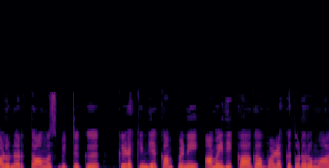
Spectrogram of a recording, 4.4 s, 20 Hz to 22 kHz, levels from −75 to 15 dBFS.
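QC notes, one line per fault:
Throughout, AAC compression: the speech sounds dull and smeared, with plainly audible codec damage and nothing above 10.1 kHz. This is likely AAC-LC coding at a low bitrate, fitting about 32 kbps, where the encoder drops the top band and quantises coarsely.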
